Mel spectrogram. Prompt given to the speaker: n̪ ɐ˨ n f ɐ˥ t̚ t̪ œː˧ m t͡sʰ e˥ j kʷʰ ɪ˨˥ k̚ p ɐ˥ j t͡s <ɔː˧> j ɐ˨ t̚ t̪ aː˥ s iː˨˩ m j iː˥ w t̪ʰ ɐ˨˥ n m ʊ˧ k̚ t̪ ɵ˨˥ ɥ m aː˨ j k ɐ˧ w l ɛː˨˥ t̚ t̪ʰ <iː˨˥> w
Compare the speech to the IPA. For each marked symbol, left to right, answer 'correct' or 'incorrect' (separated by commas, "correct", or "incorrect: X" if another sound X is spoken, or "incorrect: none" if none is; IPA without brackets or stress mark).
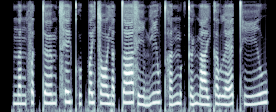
correct, correct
